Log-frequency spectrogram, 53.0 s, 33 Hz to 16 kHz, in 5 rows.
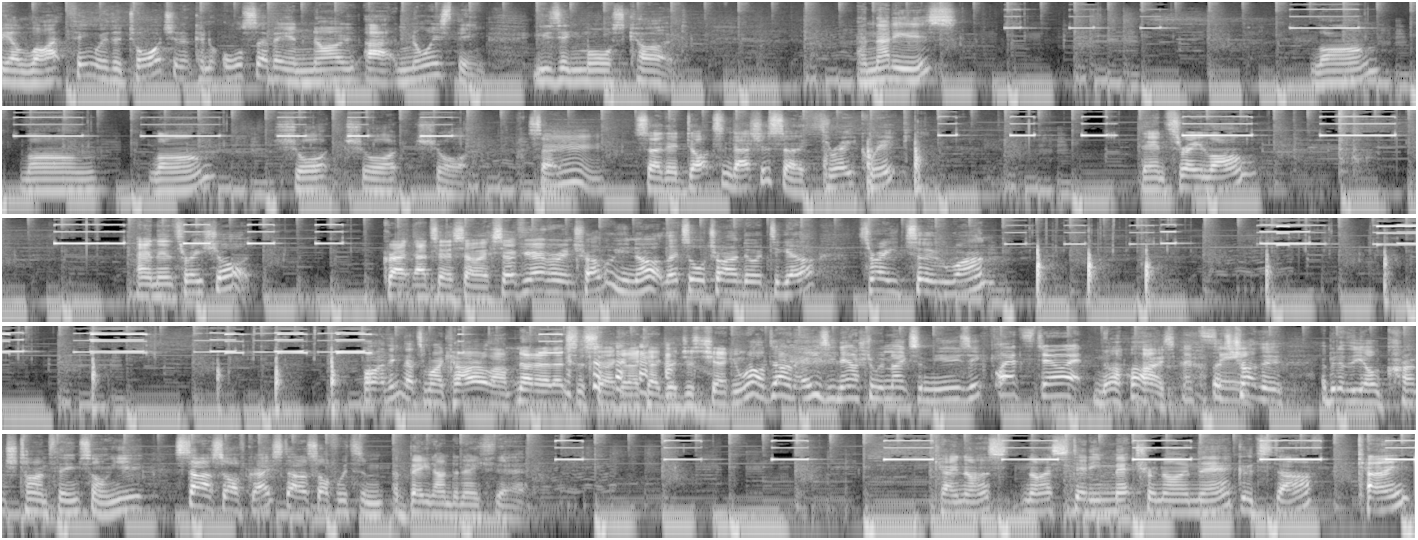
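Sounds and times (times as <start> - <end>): electronic buzzer beeps: 7.5 - 8.9, 9.6 - 14.1, 17.6 - 23.9, 28.7 - 36.2, 46.6 - 53.0.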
